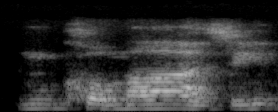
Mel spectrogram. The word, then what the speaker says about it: Mkomazi: By the way, we say Amkamas, but there are two better pronunciation, Mkomas. And there's also, of course, the proper Mkomazi, which means the place of the great blue female quail in isiZulu.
